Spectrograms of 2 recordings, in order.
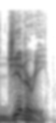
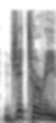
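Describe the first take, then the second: First: The double T is said as a soft tap. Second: The double T is said as a crisp T.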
